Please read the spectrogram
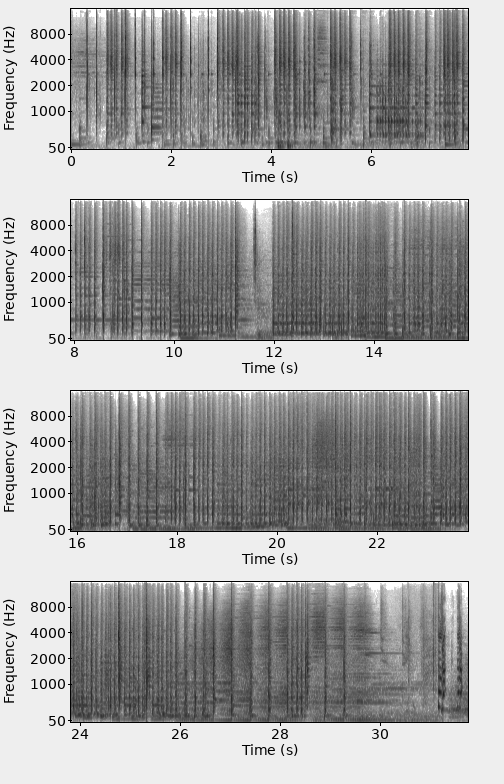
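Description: A high school marching drumline playing a rehearsal exercise together, heard from the snare line, with the snare drum closest and busy sticking throughout. The playing is lighter for the first several seconds, breaks off briefly at about eleven seconds, then comes back fuller and louder with deep bass drum strokes until it stops at the end.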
